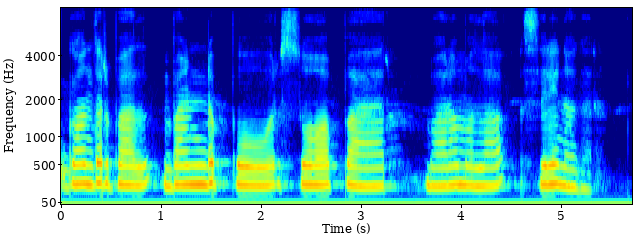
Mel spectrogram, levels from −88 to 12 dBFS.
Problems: constant background noise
